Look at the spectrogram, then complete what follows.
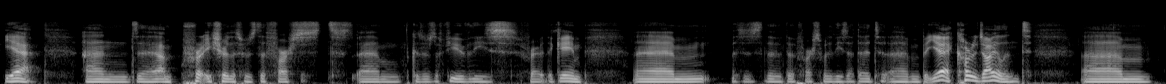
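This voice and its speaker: A man's voice: medium pitch, flat delivery. Guy chatting games on a podcast, stop-start and repeating himself, kinda dull lo-fi sound. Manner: halting, repeats words as he thinks. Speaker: podcast co-host. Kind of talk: casual video game chat.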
